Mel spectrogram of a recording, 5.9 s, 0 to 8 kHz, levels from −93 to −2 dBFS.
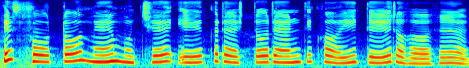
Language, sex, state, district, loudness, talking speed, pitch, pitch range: Hindi, female, Madhya Pradesh, Katni, -18 LUFS, 100 wpm, 275 Hz, 255-300 Hz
